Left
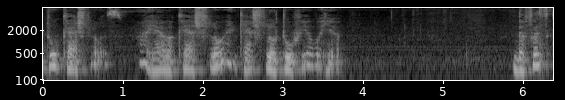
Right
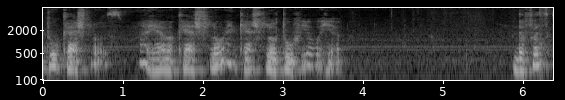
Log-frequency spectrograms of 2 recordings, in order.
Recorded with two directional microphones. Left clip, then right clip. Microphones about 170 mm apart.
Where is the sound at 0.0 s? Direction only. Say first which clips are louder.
Right 2 dB; 20° left (ahead or behind).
